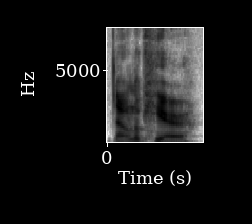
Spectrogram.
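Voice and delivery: loud, firm protest; indignant cry. A narrator's reading. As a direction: cut in sharply to object. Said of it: "cried Avery".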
